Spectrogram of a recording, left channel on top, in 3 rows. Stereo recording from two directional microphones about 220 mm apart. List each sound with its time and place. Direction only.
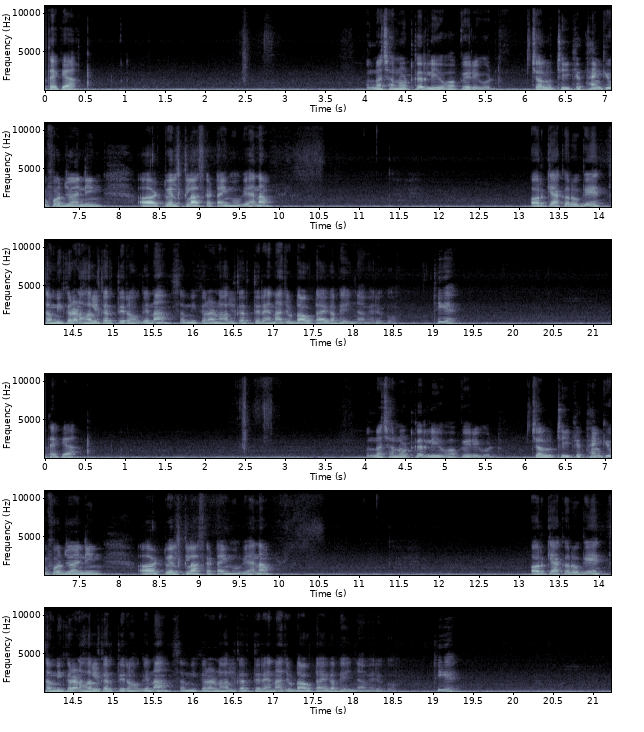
0.0 s speech: 50° left (ahead or behind)
4.0 s speech: 35° left (ahead or behind)
13.1 s speech: 25° left (ahead or behind)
